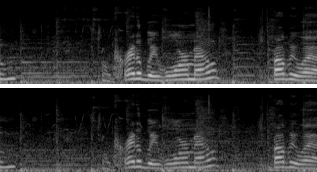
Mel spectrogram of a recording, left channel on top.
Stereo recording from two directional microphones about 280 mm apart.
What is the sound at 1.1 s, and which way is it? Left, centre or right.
Speech, centre.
